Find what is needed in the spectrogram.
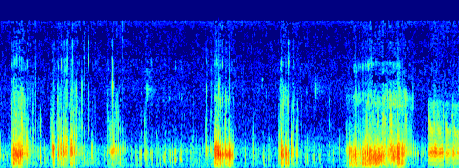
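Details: Stomach growling after going hungry all day: repeated low gurgling and growling bursts with quiet gaps; stomach rumbling from gas and fluid moving in the gut.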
